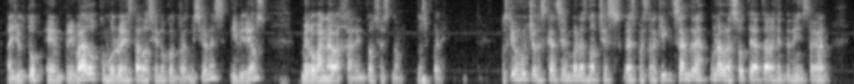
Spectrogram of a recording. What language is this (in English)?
Spanish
